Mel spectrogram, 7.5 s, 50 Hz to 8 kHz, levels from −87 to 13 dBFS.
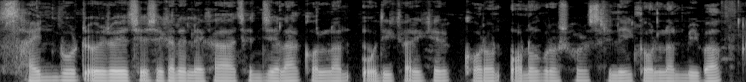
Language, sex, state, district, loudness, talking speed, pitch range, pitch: Bengali, male, West Bengal, Cooch Behar, -19 LUFS, 105 wpm, 105-115 Hz, 110 Hz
